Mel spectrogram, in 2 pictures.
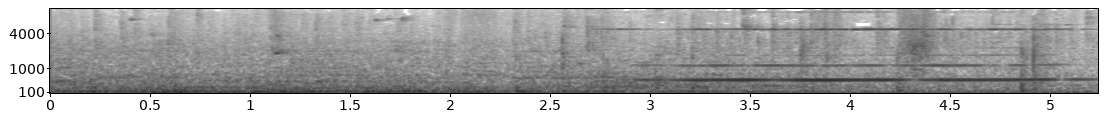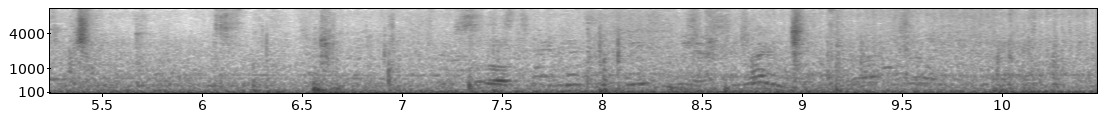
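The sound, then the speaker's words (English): Inside a city bus in Galway pulling to a stop at Spanish Arch, Key Street: a steady low engine rumble fills the cabin, with a brief whining tone from the brakes midway and faint murmuring voices underneath. “Should we get off the bus here, shall we?”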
